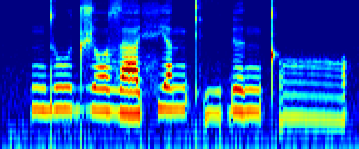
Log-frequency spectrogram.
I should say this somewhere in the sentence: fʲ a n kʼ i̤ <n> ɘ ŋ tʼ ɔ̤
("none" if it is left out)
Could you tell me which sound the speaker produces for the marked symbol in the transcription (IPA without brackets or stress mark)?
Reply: ɗ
